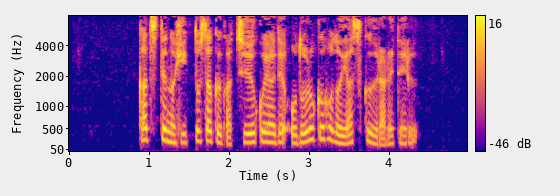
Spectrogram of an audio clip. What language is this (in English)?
Japanese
